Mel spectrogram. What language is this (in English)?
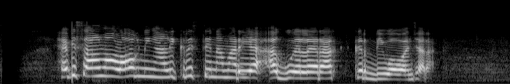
Sundanese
